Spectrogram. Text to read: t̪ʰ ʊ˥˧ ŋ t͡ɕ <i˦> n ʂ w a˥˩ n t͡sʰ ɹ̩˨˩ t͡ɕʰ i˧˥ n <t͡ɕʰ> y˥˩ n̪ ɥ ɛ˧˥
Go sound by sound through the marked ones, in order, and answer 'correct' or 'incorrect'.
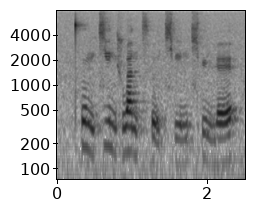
incorrect, correct

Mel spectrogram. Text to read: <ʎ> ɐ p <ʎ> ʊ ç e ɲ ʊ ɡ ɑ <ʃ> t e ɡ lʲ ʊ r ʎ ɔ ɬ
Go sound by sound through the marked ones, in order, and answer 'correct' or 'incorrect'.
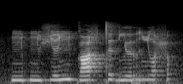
incorrect, incorrect, incorrect

